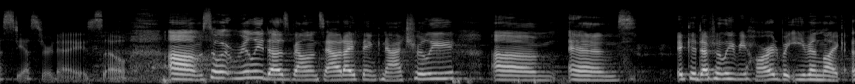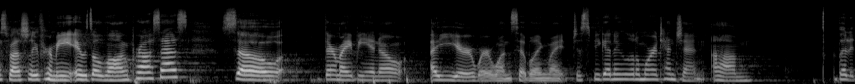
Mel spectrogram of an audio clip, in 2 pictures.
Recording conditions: live audience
